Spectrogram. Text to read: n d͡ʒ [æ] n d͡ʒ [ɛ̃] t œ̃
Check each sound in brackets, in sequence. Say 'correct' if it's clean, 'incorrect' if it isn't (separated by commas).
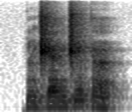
correct, incorrect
